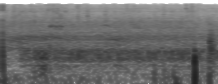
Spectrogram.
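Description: East i-D inspection train running towards the camera in the distance: a steady, low rattling rumble of the train on the rails. A sharp click comes at the start and another near the end.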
